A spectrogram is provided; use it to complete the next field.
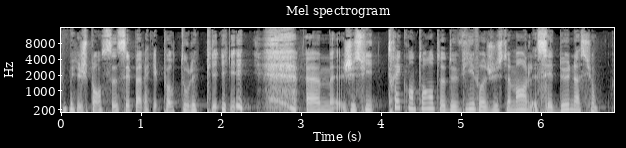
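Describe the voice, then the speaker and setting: At a fairly slow pace, a woman speaks at a medium pitch with a dark, mellow tone, ordinary pitch variation and very even loudness, in a dry, close sound with no echo. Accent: Austrian. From Austria. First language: German (Austrian) (speaking French). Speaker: immigrant interviewee. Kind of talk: interview testimony. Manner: hesitant, many fillers.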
